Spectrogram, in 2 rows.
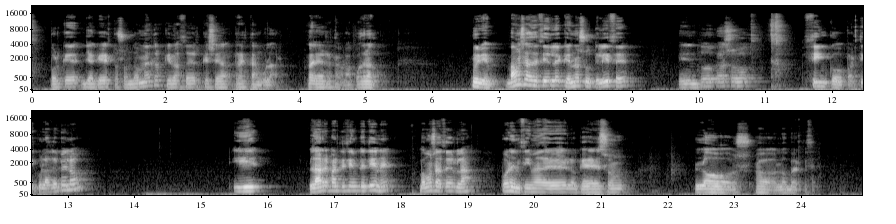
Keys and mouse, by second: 1.5-7.6 ctrl+middle drag, 7.6-14.6 drag, 11.2 Return, 14.6-17.4 middle drag, 17.4-21.2 drag, 21.2-24.6 middle drag, 24.6 click.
